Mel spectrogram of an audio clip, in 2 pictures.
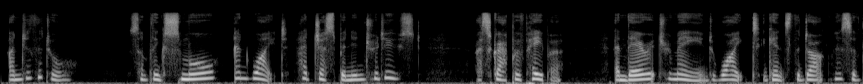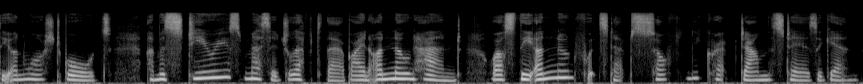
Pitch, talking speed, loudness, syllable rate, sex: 230 Hz, 150 wpm, -22 LUFS, 4.9 syllables/s, female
